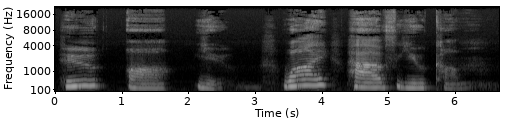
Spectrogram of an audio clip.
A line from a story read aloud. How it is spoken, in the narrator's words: the Troll King intoned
